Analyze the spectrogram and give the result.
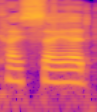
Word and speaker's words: Saied: So this new president, Kais Saied, is that how you say his name? – Yep, Saied.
